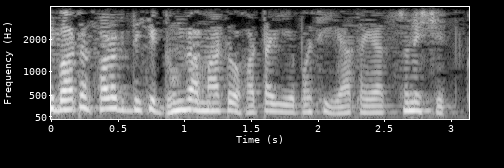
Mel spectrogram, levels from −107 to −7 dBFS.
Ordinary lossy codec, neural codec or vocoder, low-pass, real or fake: Opus, 64 kbps; none; 3.6 kHz; real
